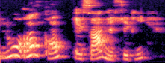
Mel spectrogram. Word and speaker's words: rinçons: Sinon, on va la prononcer, nous rinçons, et ça ne se lit pas.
